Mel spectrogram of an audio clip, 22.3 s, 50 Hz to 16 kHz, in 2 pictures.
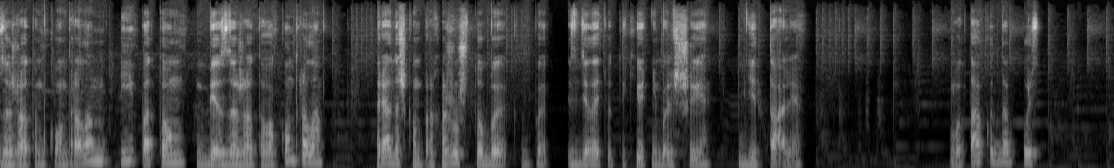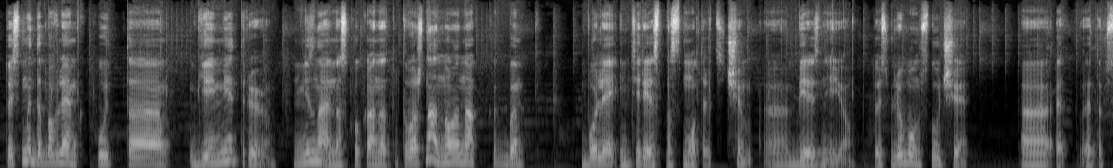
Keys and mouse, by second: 0.3 ctrl+click, 1.3 click, 1.7 click, 2.7 click, 3.2 middle click, 4.0 click, 4.4 click, 5.0 click, 5.7 click, 6.2 click, 6.7 click, 7.2 middle click, 7.9 click, 8.4 ctrl+middle click, 9.0 middle click, 9.3 ctrl+middle click, 9.7 middle click, 10.6 middle click, 11.4 shift+middle click, 11.9 ctrl+middle click, 12.4 middle click, 13.1 ctrl+middle click, 14.0 middle click, 16.5 middle click, 17.1 ctrl+middle click, 17.8 shift+middle click, 18.4 ctrl+middle click, 19.0 middle click, 19.5 ctrl+middle click, 20.4 shift+click, 20.9 shift+click, 21.2 shift+click, 21.6 shift+click, 22.0 shift+click.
